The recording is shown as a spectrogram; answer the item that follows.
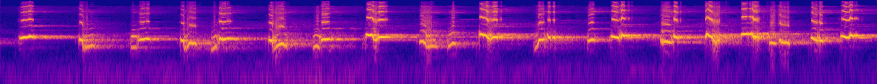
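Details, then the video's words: Sooty-headed bulbul (trucukan) in lively nembak ropel ngeplong song: a continuous string of bright, clear, slurred whistles, about three per second, rising and dipping, with a faint low hum behind. "KICAU SUARA trucukan gacor NEMBAK ROPEL NGEPLONG"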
